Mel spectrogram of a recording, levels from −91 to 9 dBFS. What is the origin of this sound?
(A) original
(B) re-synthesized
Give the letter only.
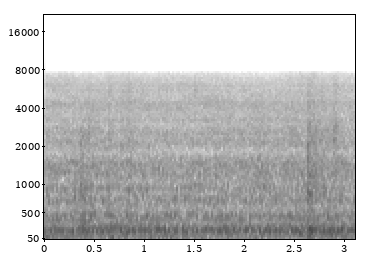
B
